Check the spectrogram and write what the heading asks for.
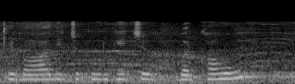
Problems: constant background noise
